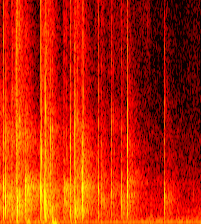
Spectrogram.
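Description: A handful of people clapping their hands, the claps thinning out and fading away in the last half second.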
